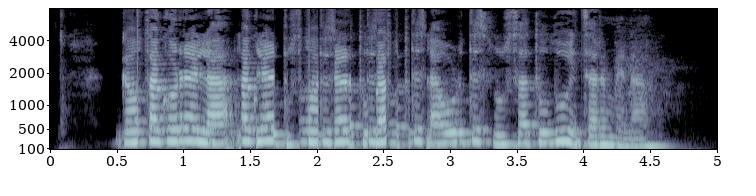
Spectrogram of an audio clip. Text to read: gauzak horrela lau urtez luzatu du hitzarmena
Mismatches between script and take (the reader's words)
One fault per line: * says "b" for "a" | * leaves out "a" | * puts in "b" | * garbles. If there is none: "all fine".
* garbles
